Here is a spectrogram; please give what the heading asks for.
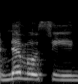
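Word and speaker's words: Mnemosyne: name is nemocene so i don't care how you say it if you say it namaste or nemo scene but that's the that's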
